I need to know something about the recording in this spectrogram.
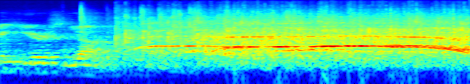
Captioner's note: people clapping and cheering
